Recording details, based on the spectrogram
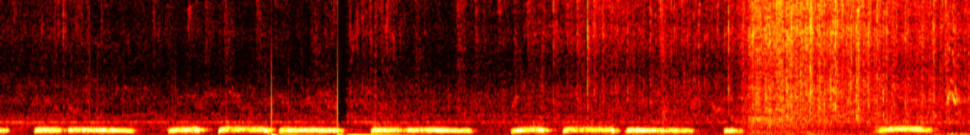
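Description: A pigeon gives low, throaty coos in a steady run of soft rolling notes, each under a second, with brief rustling and a couple of sharp clicks.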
